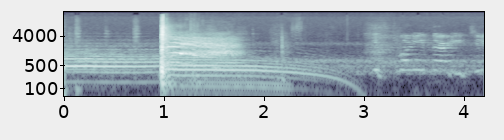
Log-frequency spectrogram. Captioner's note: person screaming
